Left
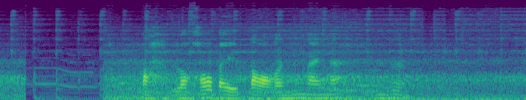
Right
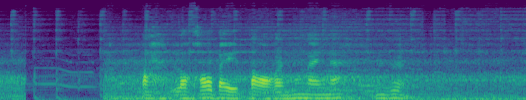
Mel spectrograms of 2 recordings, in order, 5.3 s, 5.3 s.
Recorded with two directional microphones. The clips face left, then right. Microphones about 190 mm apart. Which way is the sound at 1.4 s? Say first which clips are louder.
Right 2 dB; 15° right (ahead or behind).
